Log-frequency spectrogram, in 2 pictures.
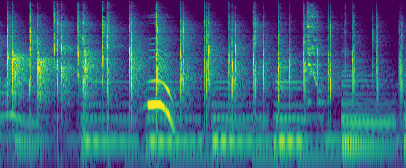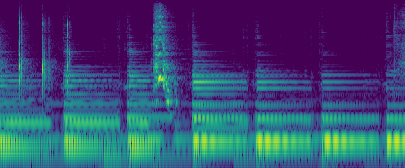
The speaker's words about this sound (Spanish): Un aplauso. Un aplauso.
